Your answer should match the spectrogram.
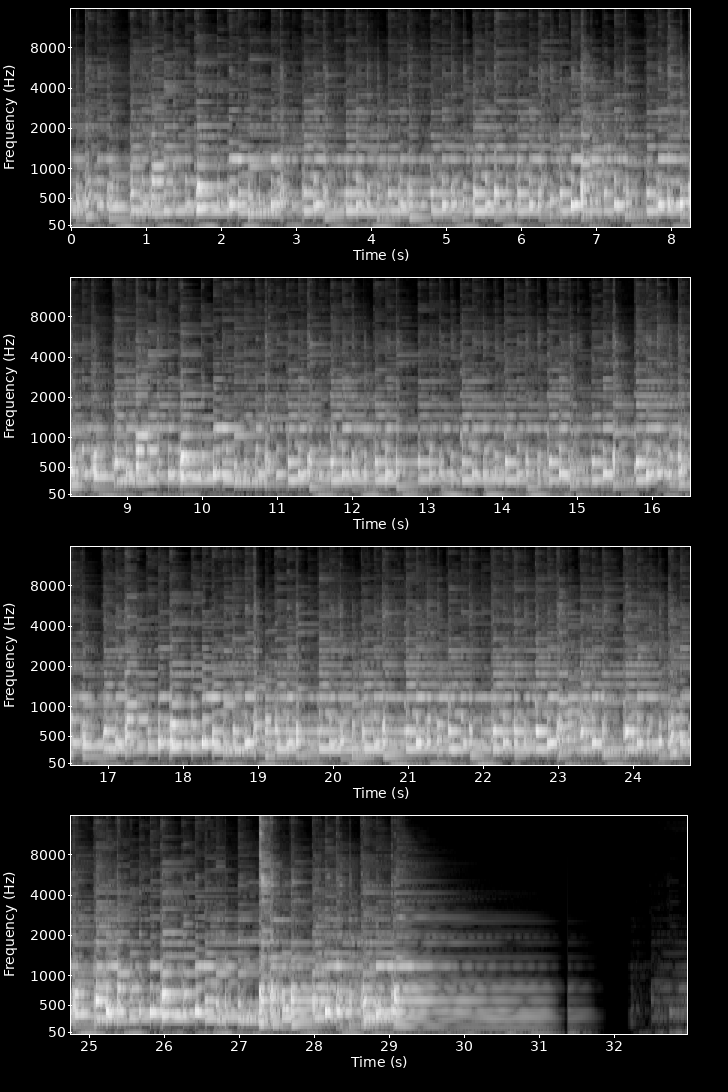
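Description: Banjo played clawhammer style, struck with a very short bare fingernail instead of a pick, in an unprocessed recording: a steady old-time tune. The playing stops just before the end and the last notes ring out and fade.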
